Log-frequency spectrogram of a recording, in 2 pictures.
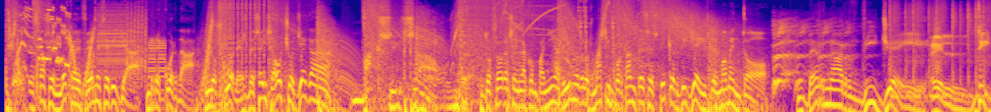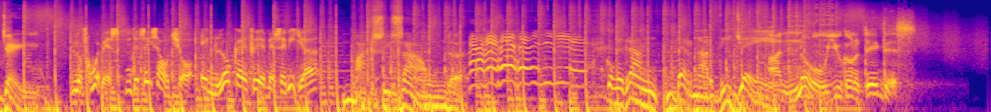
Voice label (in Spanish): PROMO; MAXISOUND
